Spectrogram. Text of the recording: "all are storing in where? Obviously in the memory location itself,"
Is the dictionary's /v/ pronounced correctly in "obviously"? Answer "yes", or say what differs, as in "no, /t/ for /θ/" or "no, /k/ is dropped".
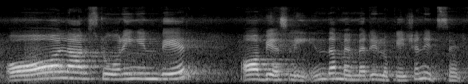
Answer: no, /v/ is dropped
